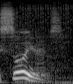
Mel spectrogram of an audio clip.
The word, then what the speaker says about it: Sawyer: the sides while avoiding Sawyers. You're supposed to pronounce them sireers, which is weird cuz they're saws, but yeah, but it's it's pronounced Sawyer cuz you know, Tom Sawyer, but uh it is what it is.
